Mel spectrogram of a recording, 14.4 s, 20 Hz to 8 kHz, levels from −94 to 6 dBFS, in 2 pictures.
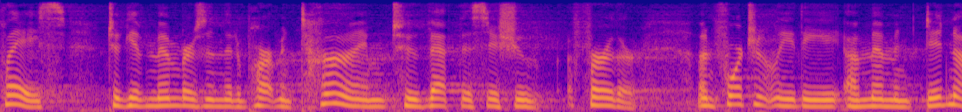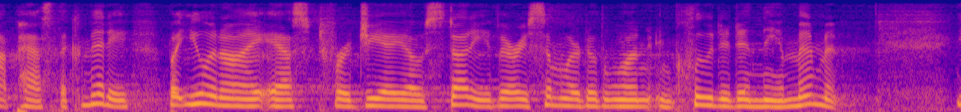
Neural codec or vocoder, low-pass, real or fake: autoencoder, 48 kHz, 128 numbers a frame, DAC-VAE, trained on Japanese speech; 7.2 kHz; fake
